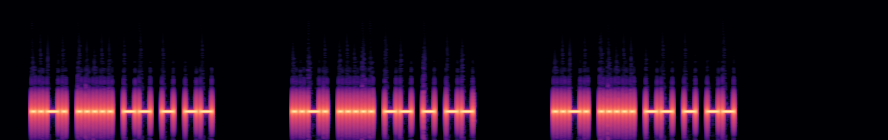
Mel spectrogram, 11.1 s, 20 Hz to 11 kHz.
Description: Morse code, heard as a keyed tone, about 25 wpm, 700 Hz. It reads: F5MTM F5MTM F5MTM
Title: DXCC-100 Call Signs - 5 Characters - Repeated 3x - 25wpm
